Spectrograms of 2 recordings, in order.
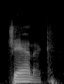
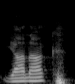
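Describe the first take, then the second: First: The surname is given an anglicized pronunciation. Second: The surname is given a Czech-style pronunciation. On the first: This is how people here usually say the name. The speaker calls it wrong. "we call him Janik" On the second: This is how the name was originally taught. The speaker calls it right. "as I was taught to pronounce it"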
